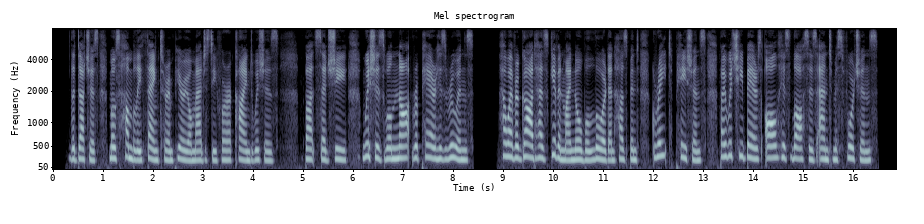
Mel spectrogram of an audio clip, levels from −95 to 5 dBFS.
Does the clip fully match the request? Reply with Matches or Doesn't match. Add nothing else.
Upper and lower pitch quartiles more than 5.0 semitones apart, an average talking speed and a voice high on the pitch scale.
Doesn't match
